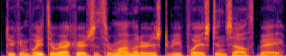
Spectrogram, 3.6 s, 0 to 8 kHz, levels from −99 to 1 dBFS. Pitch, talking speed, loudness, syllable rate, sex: 85 Hz, 220 wpm, -18 LUFS, 5.8 syllables/s, male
